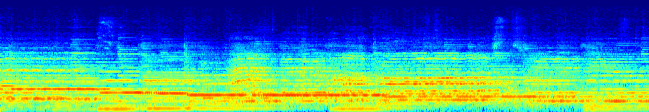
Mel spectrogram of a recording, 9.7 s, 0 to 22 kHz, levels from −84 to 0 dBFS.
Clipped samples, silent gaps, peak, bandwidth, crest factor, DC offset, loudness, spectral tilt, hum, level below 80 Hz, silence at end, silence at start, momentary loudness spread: under 0.1%; none; -4 dBFS; 11 kHz; 14 dB; under 0.1%; -18 LUFS; -7 dB/octave; none; -40 dBFS; 0 s; 0 s; 5 LU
